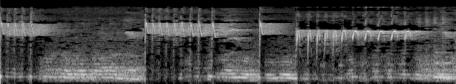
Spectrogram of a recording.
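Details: Male and female sunbirds caged together deliver sustained high buzzy trills in long bursts, the last one dropping slightly in pitch, with music in the background.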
